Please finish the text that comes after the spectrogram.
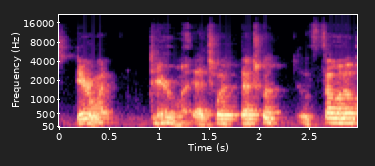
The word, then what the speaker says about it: Darwin: And I've also, by talking to somebody in Oklahoma yesterday, says we've been mispronouncing Darwin Thompson's name incorrectly the whole time. So what's your not Darwin, it's Darwin.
